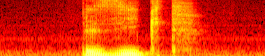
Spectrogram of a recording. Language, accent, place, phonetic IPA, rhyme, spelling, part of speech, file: German, Germany, Berlin, [bəˈziːkt], -iːkt, besiegt, adjective / verb, De-besiegt.ogg
- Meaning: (verb) past participle of besiegen; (adjective) defeated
